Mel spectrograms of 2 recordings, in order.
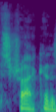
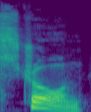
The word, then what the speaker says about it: Strachan: And if you start reading this, I'm guessing most of the readers will start off with Strachan syndrome. And it's only when they get to the discussion do they mention that Dr. Henry Strachan pronounced Strawn. So suddenly you feel everything you've read to date is sort of gone slightly wrong, because actually it's all been Strawn all the way through.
